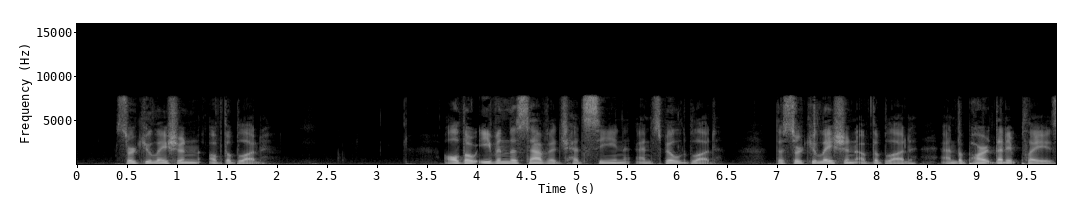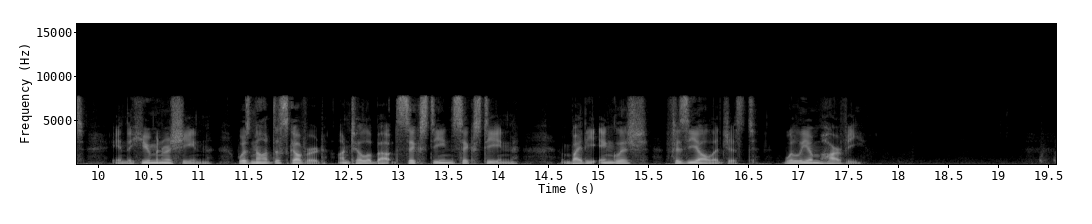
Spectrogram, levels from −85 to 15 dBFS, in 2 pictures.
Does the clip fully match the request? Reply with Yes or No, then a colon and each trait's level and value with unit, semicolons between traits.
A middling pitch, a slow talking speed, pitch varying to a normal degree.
No: low, 100 Hz; slow, 125 wpm; average, 4.1 semitones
